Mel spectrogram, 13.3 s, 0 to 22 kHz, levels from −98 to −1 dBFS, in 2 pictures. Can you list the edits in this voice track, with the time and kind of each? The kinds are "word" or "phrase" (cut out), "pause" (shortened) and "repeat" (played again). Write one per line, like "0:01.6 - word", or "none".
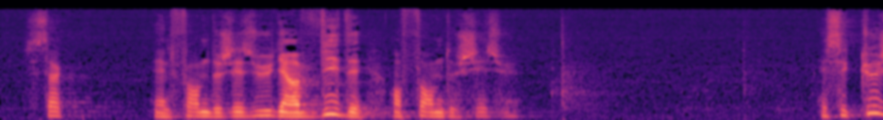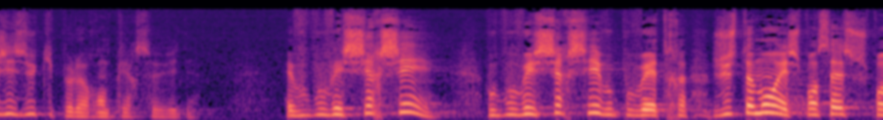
none

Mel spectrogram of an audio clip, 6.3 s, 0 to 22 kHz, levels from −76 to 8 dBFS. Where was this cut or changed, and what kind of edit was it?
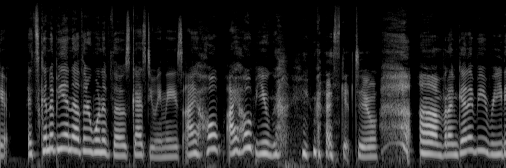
0:01.8 - phrase
0:04.2 - word

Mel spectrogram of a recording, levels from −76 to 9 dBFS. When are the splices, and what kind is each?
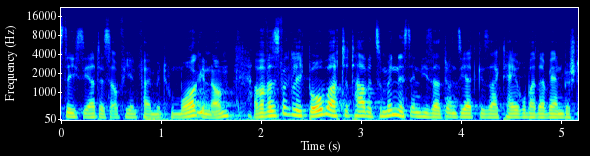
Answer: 0:02.2 - word
0:03.5 - word
0:03.8 - word

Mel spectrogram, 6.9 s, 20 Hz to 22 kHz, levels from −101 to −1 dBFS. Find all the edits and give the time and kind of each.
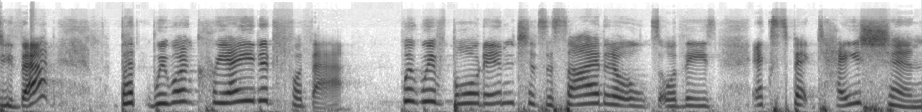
0:01.0 - word
0:03.0 - word
0:04.0 - word
0:04.9 - word

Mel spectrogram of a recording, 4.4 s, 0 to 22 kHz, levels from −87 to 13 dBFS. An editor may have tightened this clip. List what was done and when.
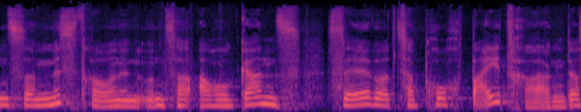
0:02.9 - word

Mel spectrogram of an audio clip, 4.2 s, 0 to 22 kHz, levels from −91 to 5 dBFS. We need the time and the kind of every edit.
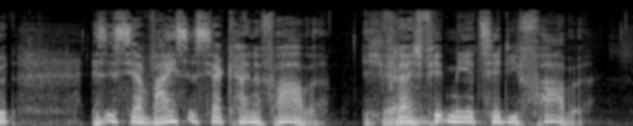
none

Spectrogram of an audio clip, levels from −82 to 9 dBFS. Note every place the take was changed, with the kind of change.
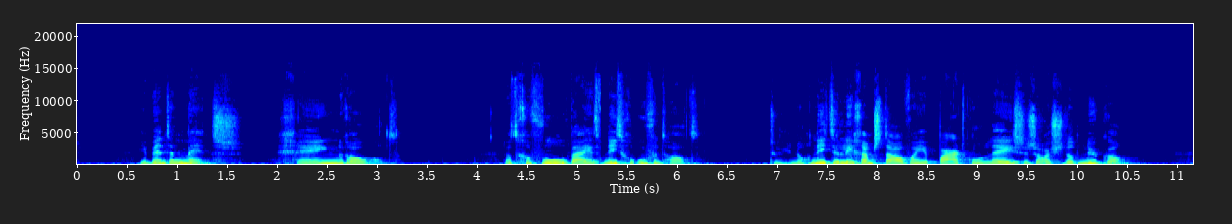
0:04.9 - word
0:05.2 - phrase

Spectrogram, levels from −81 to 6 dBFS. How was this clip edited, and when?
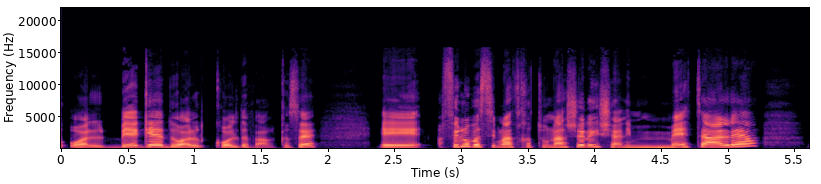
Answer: none

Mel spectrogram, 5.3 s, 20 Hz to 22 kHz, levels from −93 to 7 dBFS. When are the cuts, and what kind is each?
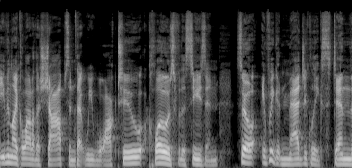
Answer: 0:01.1 - word
0:02.2 - word
0:03.9 - word

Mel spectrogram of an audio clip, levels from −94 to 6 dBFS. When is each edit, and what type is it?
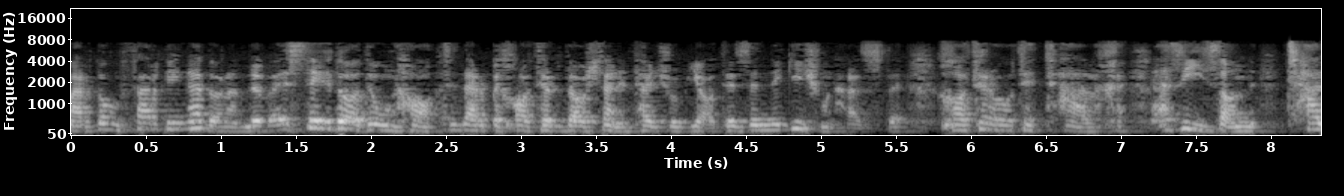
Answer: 0:02.5 - word
0:07.2 - word

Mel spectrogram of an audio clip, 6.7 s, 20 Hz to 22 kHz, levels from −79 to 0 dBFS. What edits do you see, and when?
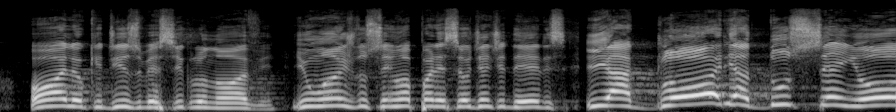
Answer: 0:02.1 - pause
0:04.3 - pause

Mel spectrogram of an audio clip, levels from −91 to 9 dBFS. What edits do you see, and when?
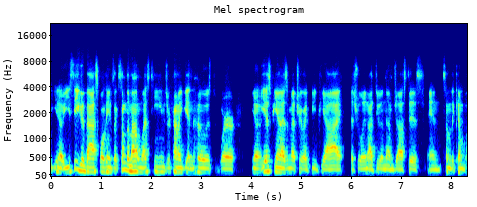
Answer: none

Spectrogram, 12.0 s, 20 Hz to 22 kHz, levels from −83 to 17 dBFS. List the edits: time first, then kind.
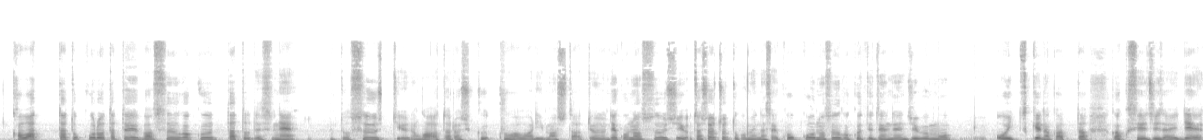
0:03.8 - word

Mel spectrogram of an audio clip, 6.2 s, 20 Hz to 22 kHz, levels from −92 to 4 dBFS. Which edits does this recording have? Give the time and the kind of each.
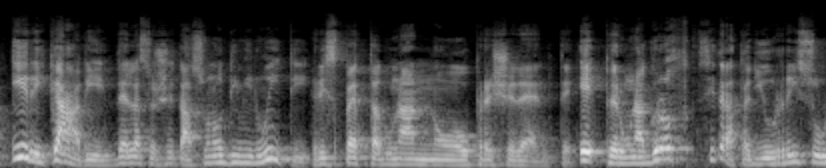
0:05.2 - word

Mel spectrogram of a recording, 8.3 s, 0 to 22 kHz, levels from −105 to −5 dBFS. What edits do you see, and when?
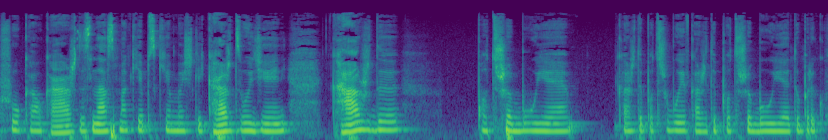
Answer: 0:02.4 - word
0:06.1 - word
0:06.9 - word

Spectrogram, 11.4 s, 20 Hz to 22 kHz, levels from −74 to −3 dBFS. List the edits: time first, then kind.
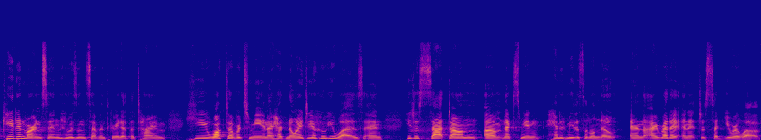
none

